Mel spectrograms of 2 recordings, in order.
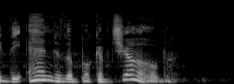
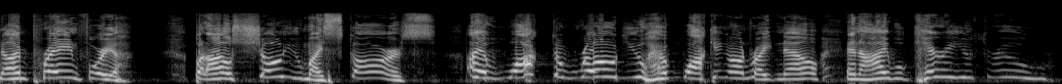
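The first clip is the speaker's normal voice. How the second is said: a touch of earnest, raised Christ voice; 9 semitones higher, 6 dB louder than usual. Acted. Preacher voicing Christ showing his scars, earnest and raised. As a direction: promise it with conviction, loud and high. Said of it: "he's saying".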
